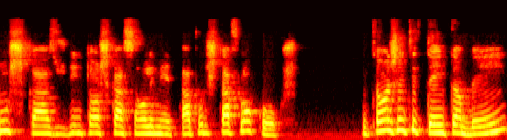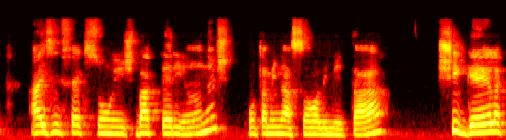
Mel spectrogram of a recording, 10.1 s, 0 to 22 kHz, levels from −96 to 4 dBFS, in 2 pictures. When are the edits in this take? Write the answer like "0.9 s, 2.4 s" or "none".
3.5 s, 7.5 s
